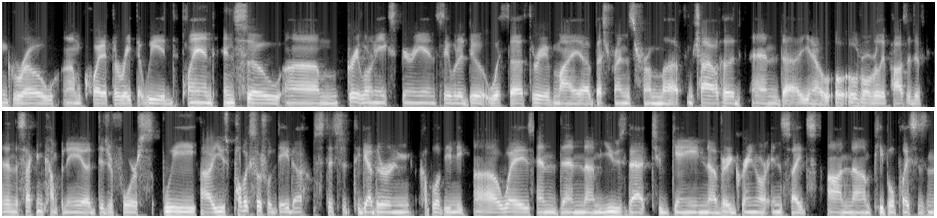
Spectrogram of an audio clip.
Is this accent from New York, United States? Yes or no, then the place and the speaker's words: no; North Carolina, United States; also born or lived in South Florida; I'm from North Carolina. I was born in South Florida, but grew up there in North Carolina.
